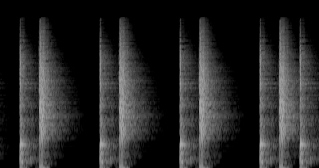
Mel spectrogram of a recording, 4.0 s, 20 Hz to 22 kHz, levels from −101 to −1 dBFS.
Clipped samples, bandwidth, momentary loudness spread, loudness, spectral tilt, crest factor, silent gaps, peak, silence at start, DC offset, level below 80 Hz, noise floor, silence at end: under 0.1%; 14 kHz; 10 LU; -36 LUFS; -1 dB/octave; 24 dB; 1.10-1.25 s, 2.09-2.24 s, 3.10-3.25 s; -16 dBFS; 0.25 s; under 0.1%; -64 dBFS; -56 dBFS; 0.1 s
